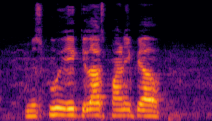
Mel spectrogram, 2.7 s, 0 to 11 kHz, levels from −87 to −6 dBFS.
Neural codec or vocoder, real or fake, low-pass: codec, 16 kHz in and 24 kHz out, 2.2 kbps, FireRedTTS-2 codec; fake; 9.9 kHz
